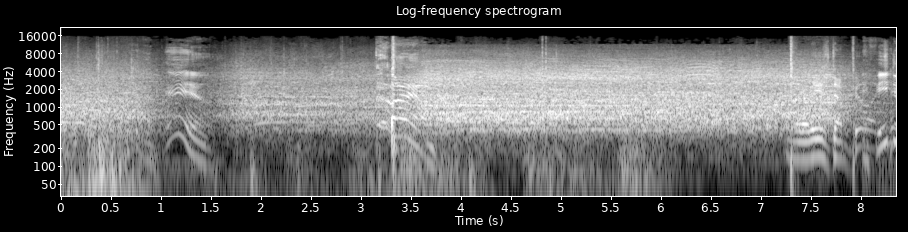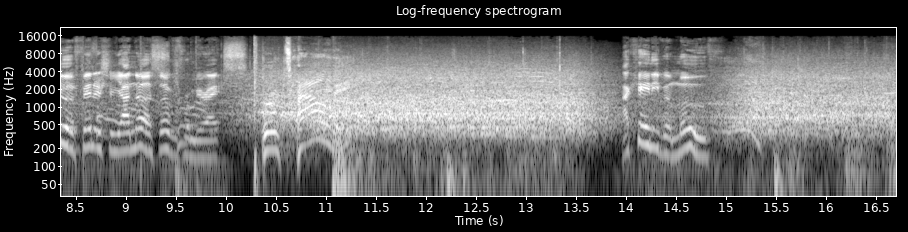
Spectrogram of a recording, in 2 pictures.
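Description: A large crowd roars and cheers steadily in an arena.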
